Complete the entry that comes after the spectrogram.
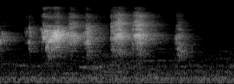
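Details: Pet budgerigar making a few harsh, buzzy chirping bursts in quick succession.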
